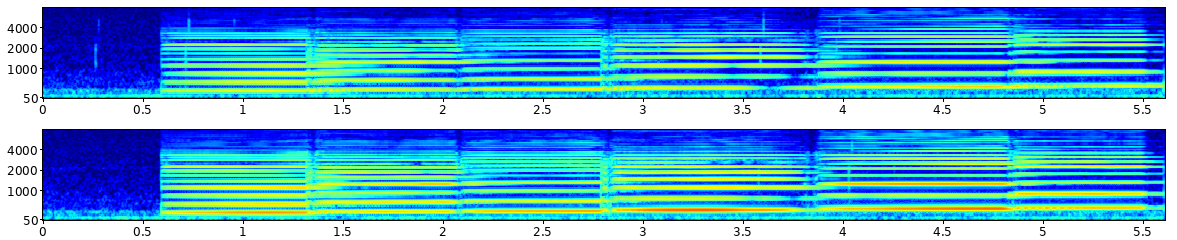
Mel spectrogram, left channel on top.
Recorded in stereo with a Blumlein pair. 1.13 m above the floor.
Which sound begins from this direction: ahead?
A violin, at 0.6 s.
